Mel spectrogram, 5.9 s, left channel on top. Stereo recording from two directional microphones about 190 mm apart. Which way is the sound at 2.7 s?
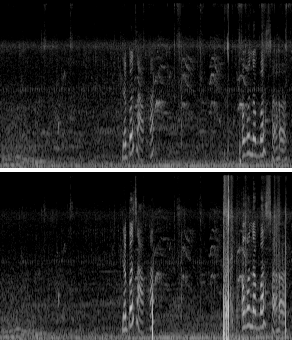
30° right (ahead or behind).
